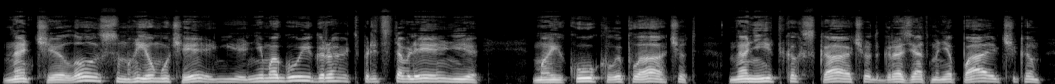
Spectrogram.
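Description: A man's voice: mid-range voice, slow pace, a little mellow, dry recording, studio quality, natural voice. A man voicing a cheerful middle-aged puppeteer who speaks in singsong rhymes. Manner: singsong rhyming patter.

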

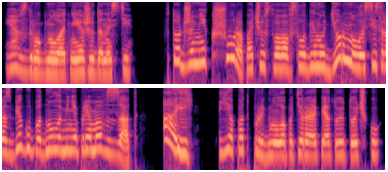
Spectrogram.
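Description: A woman narrating a first-person audiobook in a lively, expressive storytelling manner. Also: fairly high pitch, brisk, dry recording, studio quality.

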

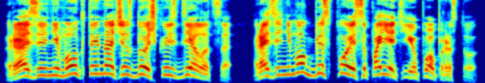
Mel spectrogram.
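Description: A man's voice: high voice, very animated, fairly quick, no room sound, clean studio sound, pitched above the performer's own voice. A man voicing a fussy, fretful old peasant father in a folk tale, grumbling and exclaiming. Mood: upset.

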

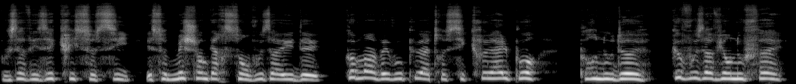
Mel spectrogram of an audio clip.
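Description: A woman reading a storybook plays a wounded young woman, reproachful and pleading, pitched a little higher and louder. Her mellow, warm tone stays soft at the edges. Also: fairly even intonation, moderate pace. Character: hurt, tearful young woman Meg.

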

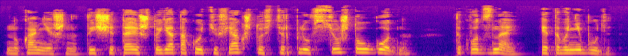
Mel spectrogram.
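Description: Jealous husband, sneering and scolding , voiced by a woman audiobook reader, low-set, mellow tone. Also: normal speed. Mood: angry. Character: angry jealous husband, adult man, contemptuous.

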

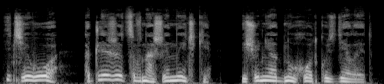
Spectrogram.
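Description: A man reading an audiobook, voicing a hoarse, gruff male stalker who leads the group. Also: on the high side, lively intonation, a little fast, mellow, no echo, clean studio sound, pitched above the performer's own voice. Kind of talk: audiobook character voice.

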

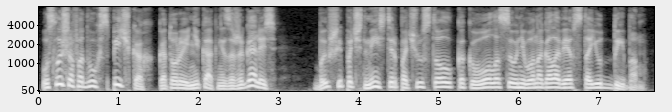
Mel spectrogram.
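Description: Male narrator, expressive, dry studio read. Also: mid-range voice, normal speed, no echo. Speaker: reader. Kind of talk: audiobook narration.

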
